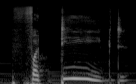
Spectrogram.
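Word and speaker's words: fatigued: Next word है फटीग्ड। टीग्ड पर इसका स्ट्रेस है। फटीग्ड।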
